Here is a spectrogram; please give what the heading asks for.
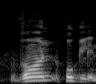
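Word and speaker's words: Von Heuglin: Von Hooglin is spelled V-O-N.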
